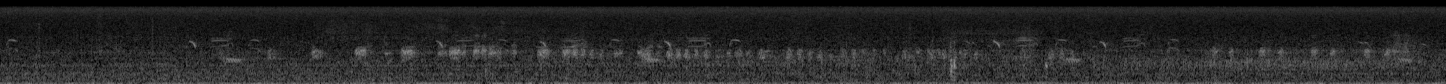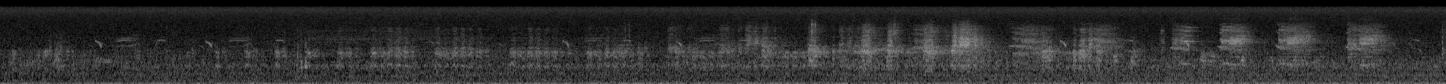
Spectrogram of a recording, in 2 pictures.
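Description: Scattered short bird chirps, then over the last several seconds a run of loud, harsh honking calls, about two or three a second.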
